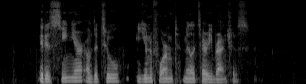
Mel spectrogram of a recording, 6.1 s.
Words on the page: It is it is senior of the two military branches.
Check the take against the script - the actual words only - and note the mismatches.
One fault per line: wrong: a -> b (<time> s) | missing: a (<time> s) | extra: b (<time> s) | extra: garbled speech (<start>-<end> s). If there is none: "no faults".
missing: it is (1.1 s)
extra: uniformed (2.7 s)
